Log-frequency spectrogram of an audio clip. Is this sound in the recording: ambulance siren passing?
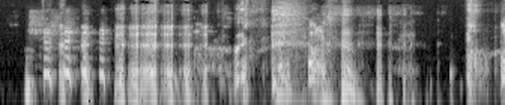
no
